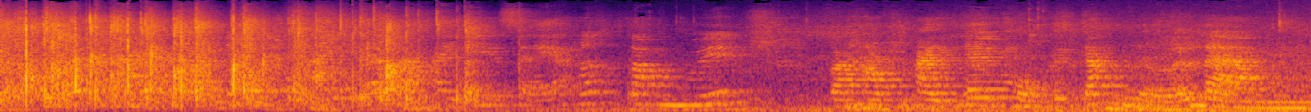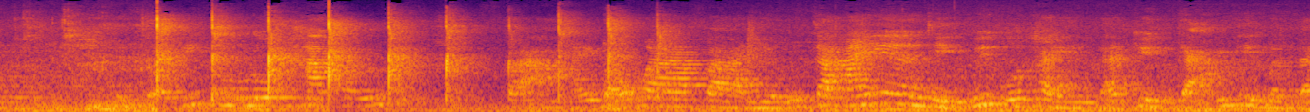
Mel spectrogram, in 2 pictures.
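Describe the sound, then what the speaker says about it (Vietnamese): A group at an investor training course claps in scattered, sharp bursts while several people talk and call out over it, voices and hand claps mixing closely throughout. "Cho chị một tràng pháo tay đi"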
